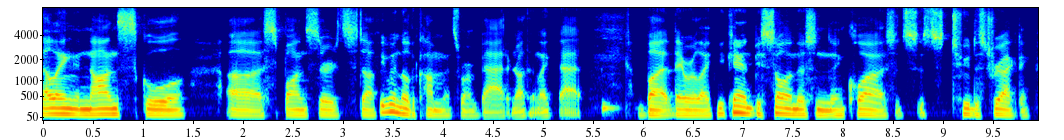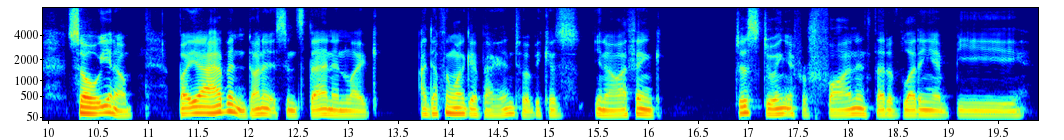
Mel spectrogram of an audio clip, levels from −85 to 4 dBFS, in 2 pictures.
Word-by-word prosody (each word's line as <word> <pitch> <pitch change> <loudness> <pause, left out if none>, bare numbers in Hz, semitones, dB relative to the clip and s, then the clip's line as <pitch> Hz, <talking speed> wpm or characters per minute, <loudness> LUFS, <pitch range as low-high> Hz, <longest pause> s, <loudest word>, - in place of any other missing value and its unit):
selling 105 -3 +5
non-school, 95 -2 +2 0.4
uh, 85 -3 -1
sponsored 90 -1 -3
stuff, 90 -1 -5
even 140 -1 +3
though 105 -3 +3
the - - -8
comments 85 -1 -6
weren't 80 +1 -9
bad - - -5
or - - -16
nothing - - -7
like - - -7
that. - - -5 0.6
But 90 -1 +2
they 95 - +2
were 90 -1 +2
like, 85 +1 -1
"You 110 - -2
can't 125 -4 +4
be 105 - -2
selling 105 -1 +3
this 95 -1 -1
in 85 -2 +1
in 90 +2 -3
class. 90 -5 -1
It's-it's - - -5
too 105 -2 -2
distracting." 95 0 -2 0.3
So, 115 -2 +8
you 135 +1 +5
know? 80 -5 0 0.5
But, 105 - +3
yeah, 125 0 +7
I 120 - +7
haven't 140 - +5
done 100 +4 +2
it 105 - 0
since 85 - -4
then, 95 +1 +2
and, 85 -1 -1
like, 80 -1 -5 0.4
I 100 - -2
definitely 110 +4 0
wanna 115 - +3
get 95 -2 -2
back 85 -1 -5
into 110 +6 -4
it 75 - -6
because, 85 0 -8
you 100 - -1
know, 85 -1 0
I 90 - 0
think 95 -5 0 0.7
just 125 0 +1
doing 105 +1 +3
it 105 - -2
for - - -10
fun 90 +4 -2
instead 95 -4 -1
of 90 0 -7
letting 90 0 +1
it 80 -3 -5
be, 80 -1 -6
90 Hz, 195 wpm, -24 LUFS, 85-105 Hz, 0.7 s, So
